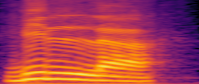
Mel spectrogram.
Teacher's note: Okey, perkataan Allah kita baca dia nipis. Billah. Apabila huruf sebelumnya berbaris bawah, ba di bawah bi, billah.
